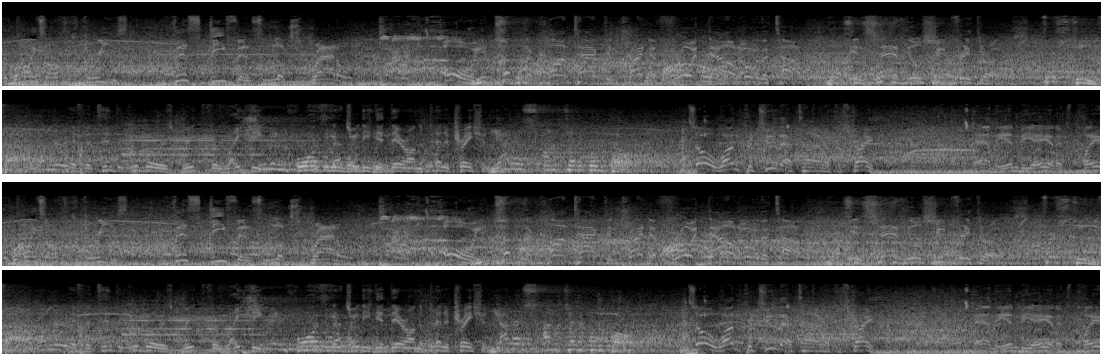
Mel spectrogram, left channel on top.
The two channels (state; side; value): normal; both; correlation 0.56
